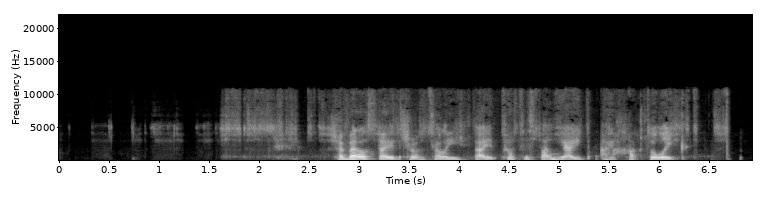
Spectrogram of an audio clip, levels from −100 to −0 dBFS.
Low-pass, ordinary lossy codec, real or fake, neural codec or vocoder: 10.8 kHz; MP3, 64 kbps; fake; codec, 24 kHz, 1.5 kbps, HILCodec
